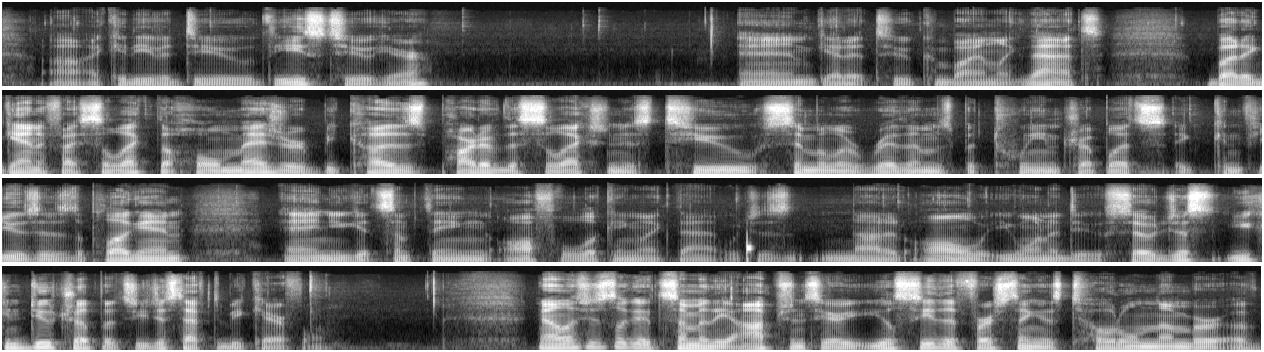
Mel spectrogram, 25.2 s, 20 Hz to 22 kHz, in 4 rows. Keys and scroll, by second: 0.3 super+z, 5.8 super+z, 16.3 super+z, 17.3 super+z, 19.8 BackSpace.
